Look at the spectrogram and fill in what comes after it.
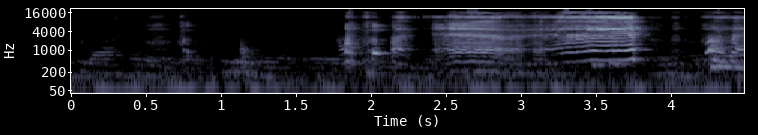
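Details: Infant with right head tilt during first chiropractic adjustment, light contact on cervical spine: soft fussing builds into a loud sustained wailing cry of rising and falling pitch, with adult murmuring in a small room; infant cry.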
